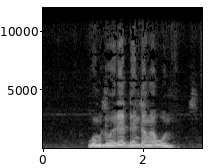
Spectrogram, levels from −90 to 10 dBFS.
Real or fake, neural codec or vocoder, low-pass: real; none; 10.8 kHz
